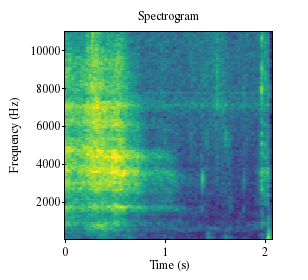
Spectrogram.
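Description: Near silence: a faint, short breath-like hiss in the first half-second or so, then a quiet room.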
